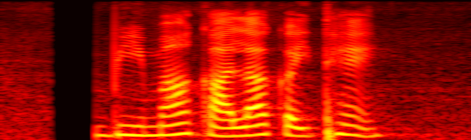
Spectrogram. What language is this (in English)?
Chhattisgarhi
